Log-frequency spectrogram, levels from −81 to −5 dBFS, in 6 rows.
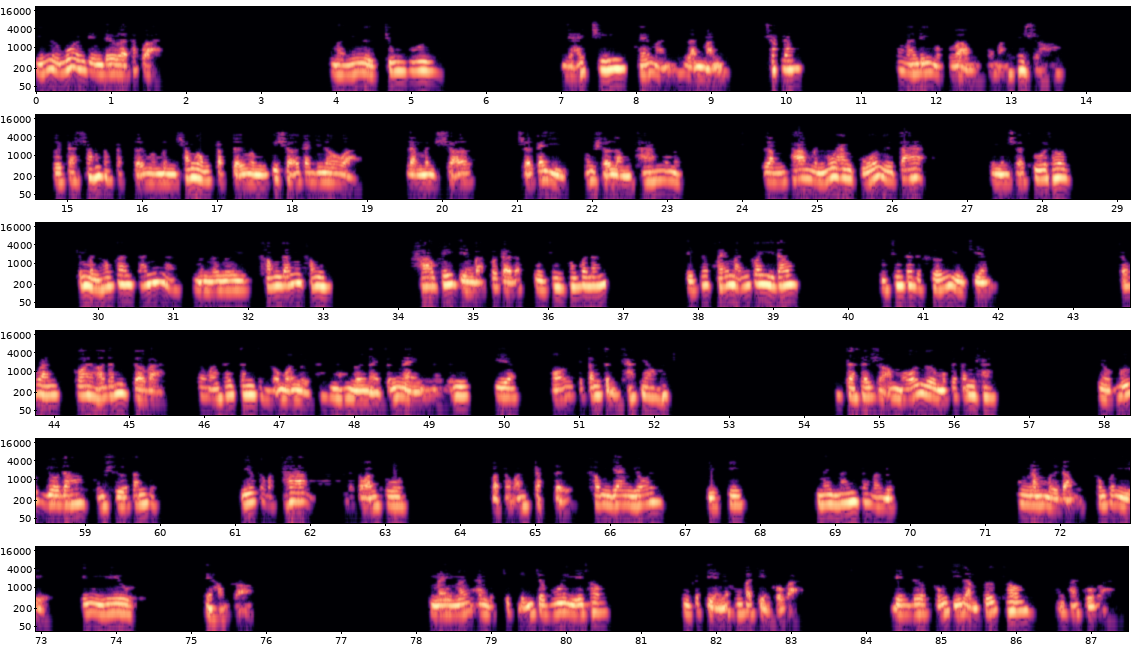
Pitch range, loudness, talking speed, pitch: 130-185 Hz, -17 LUFS, 155 wpm, 150 Hz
